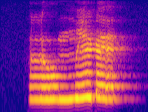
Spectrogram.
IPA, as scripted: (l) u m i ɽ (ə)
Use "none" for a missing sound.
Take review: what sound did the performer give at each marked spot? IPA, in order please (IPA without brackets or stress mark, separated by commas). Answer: l, ɪ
